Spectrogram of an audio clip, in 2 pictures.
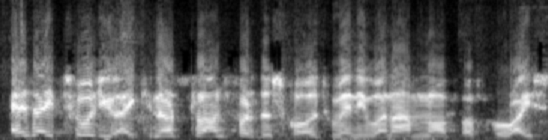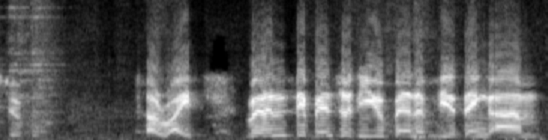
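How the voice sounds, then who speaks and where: Sharp-voiced insistent man on a phone. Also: a little high, lively intonation, brisk, slight background noise. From Asia. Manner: insistent, threatening, repetitive. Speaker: phone scammer posing as tax agent. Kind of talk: scripted pressure phone call. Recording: tinny, sharp telephone line.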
